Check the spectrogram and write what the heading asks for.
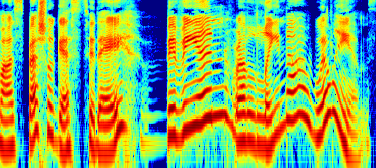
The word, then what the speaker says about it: Ralena: Vivian Rudd Elena Williams is that how you say it ralina yeah so my middle name is a cross between my father's middle name which is Ramos and my mom's middle name Elena so I love it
